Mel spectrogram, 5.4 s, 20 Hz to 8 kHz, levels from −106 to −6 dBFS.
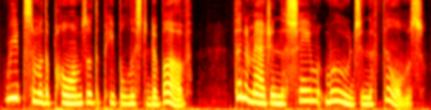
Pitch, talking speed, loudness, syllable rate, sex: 230 Hz, 200 wpm, -20 LUFS, 5.4 syllables/s, female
